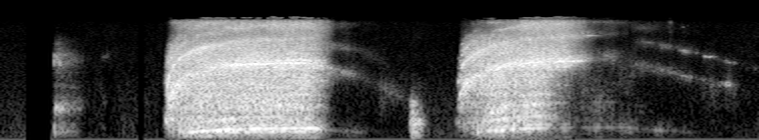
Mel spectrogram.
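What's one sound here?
An electric grinder whirs loudly in short bursts, each rising in pitch.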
